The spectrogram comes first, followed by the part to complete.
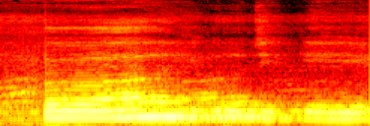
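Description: A man's voice chanting one long, steady held note that comes in about a quarter second in and tails off shortly before the end.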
